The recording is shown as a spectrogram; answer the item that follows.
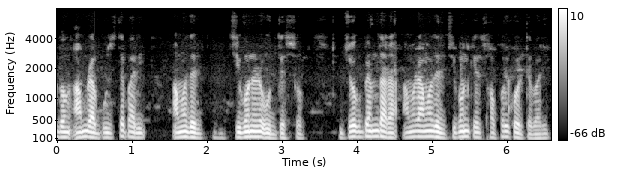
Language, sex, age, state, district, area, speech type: Bengali, male, 30-45, West Bengal, Nadia, rural, spontaneous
